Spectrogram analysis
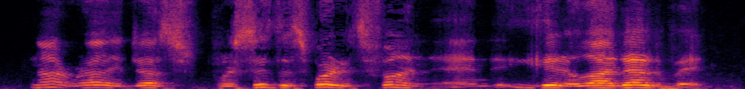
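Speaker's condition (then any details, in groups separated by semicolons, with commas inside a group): Ataxia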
